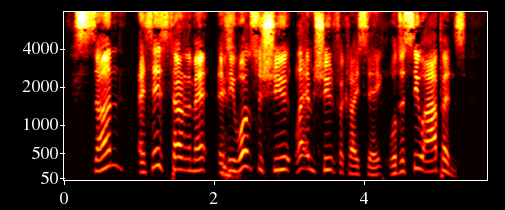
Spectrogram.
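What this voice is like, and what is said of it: Imitates another person's voice, badly. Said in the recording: “your Stevie Coppel impression ... Is horrible, isn't it? ... It's pretty bad.”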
